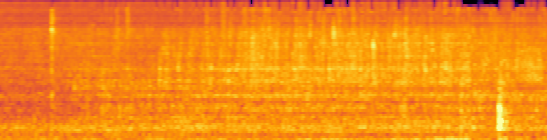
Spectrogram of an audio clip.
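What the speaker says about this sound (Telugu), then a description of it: "ఇప్పుడు ఈ అల్లం వెల్లుల్లి పేస్ట్ కూడా పచ్చివాసన పోయే వరకు ఫ్రై చేసుకోవాలి" Ginger garlic paste frying with onions in a pan, giving a steady close sizzle with a few sharp clicks of stirring and no talking.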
